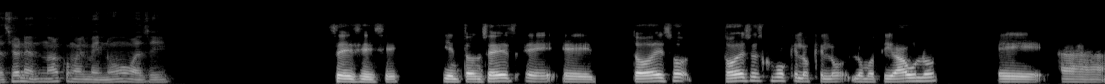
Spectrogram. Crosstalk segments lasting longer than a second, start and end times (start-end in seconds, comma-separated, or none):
none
